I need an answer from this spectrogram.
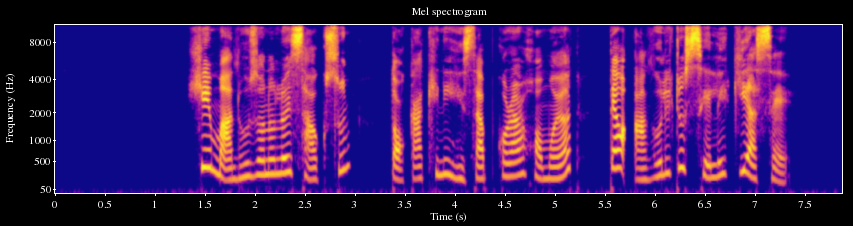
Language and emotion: Assamese, disgusted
